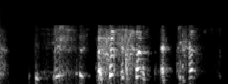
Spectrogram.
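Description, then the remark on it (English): A harsh coughing fit after choking on a grain of rice while eating Chinese food: several rough, sputtering bursts in quick succession, as if someone is clearing a choke, trailing off with a couple of weaker coughs. “Radio with a cough.”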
